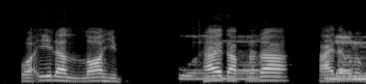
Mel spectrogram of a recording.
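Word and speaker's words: وإلى الله: ওয়া ইলাল্লাহি লাহি তাও ভুল হচ্ছে, ওয়া ওয়া ইলাল ইল লাহি নয়, ওয়া ইলাল্লাহি।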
